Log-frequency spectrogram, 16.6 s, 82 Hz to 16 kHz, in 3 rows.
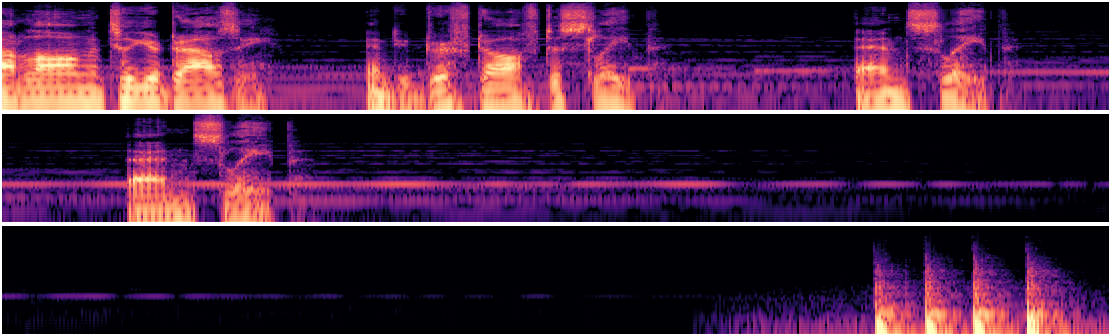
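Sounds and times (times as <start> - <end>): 
speech: 0.0 - 3.4, 4.2 - 5.1, 6.2 - 7.1
loud heavy knocks on a door: 15.4 - 16.6.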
